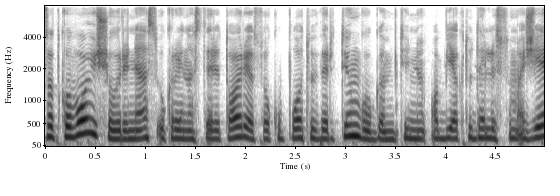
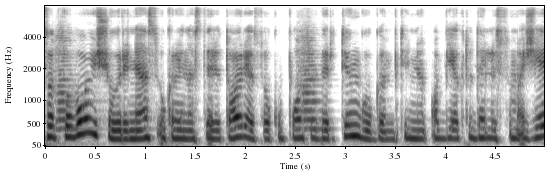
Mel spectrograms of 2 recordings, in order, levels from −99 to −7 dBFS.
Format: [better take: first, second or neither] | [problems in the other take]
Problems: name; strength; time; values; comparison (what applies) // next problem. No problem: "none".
first | noise reduction (neural mask model DeepFilterNet 3)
